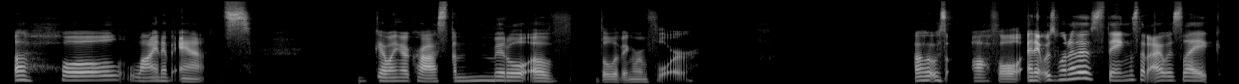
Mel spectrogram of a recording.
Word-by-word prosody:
a 205 +1 0
whole 195 +2 -3
line 160 0 -1
of 170 - -6
ants - - +3 1.2
going 165 -1 -2
across 145 -3 +2
the 155 - -8
middle 180 +2 -5
of 150 -1 -4 0.3
the 120 - -7
living 120 0 -8
room 120 -1 -12
floor. 115 - -12 2.2
Oh, 185 +2 -2
it - - -3
was 180 - +5 0.2
awful, 150 -5 -4
and 185 - +5
it - - +9
was 205 0 -2
one 225 +1 -3
of - - +3
those 280 -2 +4
things 190 +3 +3
that 215 - -5
I - - +3
was 185 0 +2
like, 85 -1 -2
180 Hz, 140 wpm, -24 LUFS, 150-195 Hz, 2.2 s, it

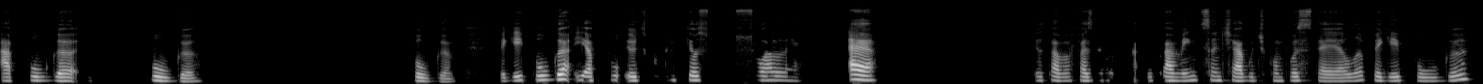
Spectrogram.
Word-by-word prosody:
a 170 - +4
pulga 175 -1 -1 0.7
pulga, 155 -5 0 2.1
Pulga, 145 -4 -2 0.5
peguei 175 +5 -1
pulga 210 +3 +7
e 200 - -10
a 180 - +4
pul 205 -1 -9
eu 180 - +5
descobri 190 +2 -18
que 205 - -3
eu 195 - +3 0.5
sou 195 - -6
alergica 190 -4 -4 0.5
é. 210 -4 +10 1.6
Eu 180 - -10
estava 175 -2 -3
fazendo 175 -1 -6 0.4
o 175 - -14
caminho 175 0 0
de - - -19
Santiago 185 -3 -1
de 170 - -16
Compostela, 170 -1 -5
peguei 175 -2 -3
pulga, 180 +6 -5
180 Hz, 110 wpm, -25 LUFS, 170-190 Hz, 2.1 s, é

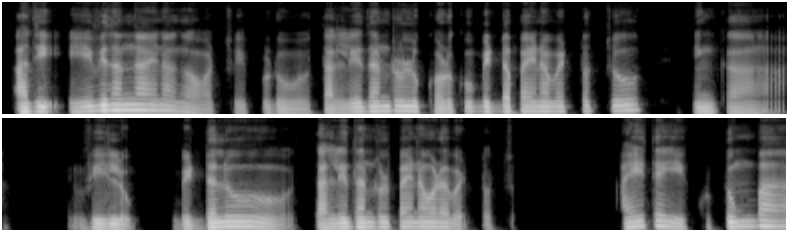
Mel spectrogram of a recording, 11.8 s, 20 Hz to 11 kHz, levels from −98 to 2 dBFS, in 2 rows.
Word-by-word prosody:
అది 120 +2 +4 0.3
ఏ - - 0
విధంగా 160 +1 +6
అయినా 155 -1 0
గావచ్చు. 100 -3 -8
ఇప్పుడూ 100 +1 -9 0.3
తల్లిదండ్రులు 135 +7 +2
కొడుకు, 110 +3 -2
బిడ్డ 130 +1 0
పైన 135 0 +2
బెట్టొచ్చు. 135 +2 -4 0.6
ఇంకా 115 -1 -4 1.0
వీళ్ళు 110 -2 +2 0.4
బిడ్డలూ 130 +7 +4 0.6
తల్లిదండ్రుల 130 +4 +3
పైన 140 0 +2
గూడా 135 -1 +2
బెట్టొచ్చు. - - -13 0.9
అయితే, 155 +3 +2 0.2
ఈ - - -1 0.2
కుటుంబా 150 +3 +1
135 Hz, 105 wpm, -25 LUFS, 115-140 Hz, 1.0 s, విధంగా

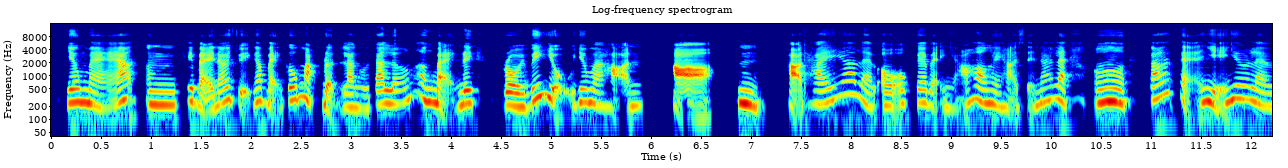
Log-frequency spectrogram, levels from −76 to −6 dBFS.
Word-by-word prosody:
Nhưng 245 0 +3
mà 205 -6 0
á, 270 +10 +2
ừm, 215 -1 0
khi 260 - +1
bạn - - +1
nói 235 +5 0
chuyện 415 +10 -6
á 260 - -1
bạn - - -4
cứ 270 - +1
mặc 310 +1 0
định - - -1
là 190 +1 -1
người 175 -2 -9
ta 215 +5 +1
lớn 230 +4 -2
hơn 255 -2 +2
bạn 235 -3 +1
đi, 230 +1 +3 0.3
rồi 200 -2 +4
ví 280 - +1
dụ - - +2
như 245 0 -2
mà 220 -4 -2
họ 195 - -1 0.4
họ - - +8 0.3
ừm, 230 -2 +5 0.4
họ - - +7
thấy 225 +7 -5
á 375 +1 -3
là, 230 - -5
ồ, 205 - -1
ô 225 - -3
kê 240 -1 -1
bạn 210 -4 -8
nhỏ 175 - -8
hơn 255 -3 0
thì 220 - -3
họ 190 - -5
sẽ - - -12
nói 250 +6 -5
là 255 -6 0 0.2
"Ừ, 245 0 +5 0.3
có 300 +7 +1
thể - - 0
vẻ 245 -3 +1
như 290 +3 -1
là 225 -7 -4
235 Hz, 240 wpm, -24 LUFS, 215-265 Hz, 0.4 s, họ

